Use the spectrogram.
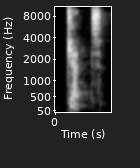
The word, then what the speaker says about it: cat: Et donc là, par exemple, vous aurez le mot cat. Donc le A, il faut le prononcer de manière bref. Plus bref que le mot date.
